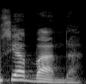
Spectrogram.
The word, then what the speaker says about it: Wanda: Todo en Wanda se pronuncia Banda, gira alrededor de estas piedras.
